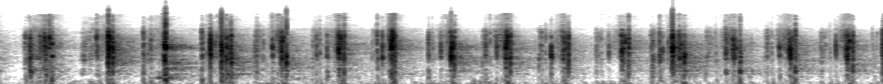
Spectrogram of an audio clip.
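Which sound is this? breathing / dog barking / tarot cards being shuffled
tarot cards being shuffled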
